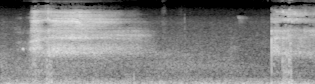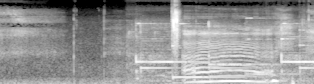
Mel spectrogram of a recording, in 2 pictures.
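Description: alarm ringing

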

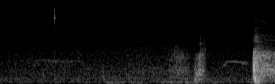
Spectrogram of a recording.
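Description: sneeze

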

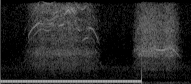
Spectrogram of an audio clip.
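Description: telephone dial tone

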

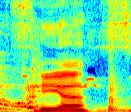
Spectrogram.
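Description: bee buzzing

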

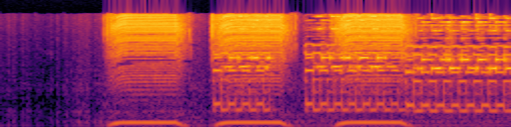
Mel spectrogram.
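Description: mobile phone ringing

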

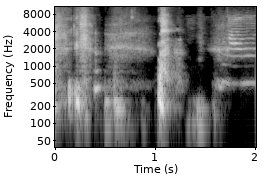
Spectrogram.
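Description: cat meowing

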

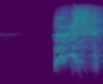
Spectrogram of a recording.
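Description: sneeze

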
